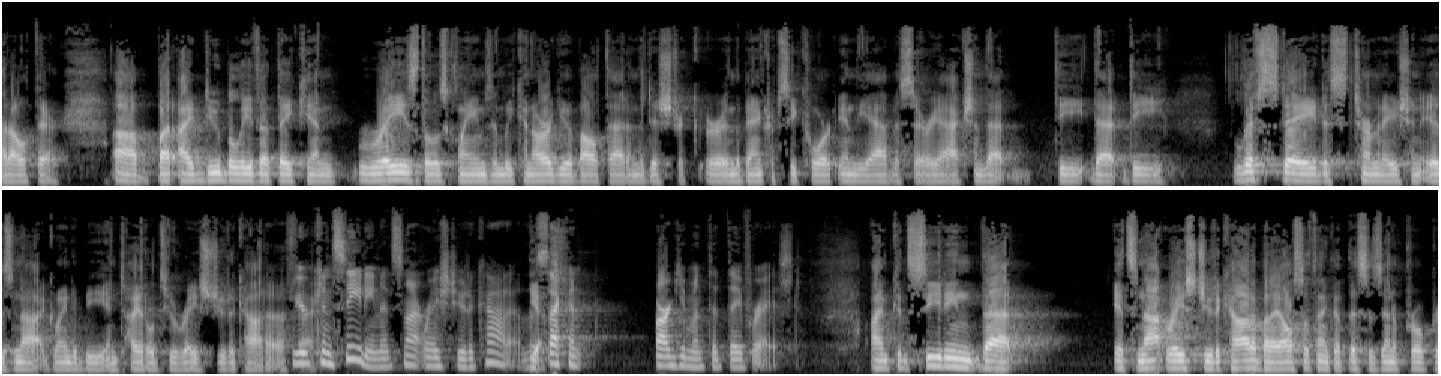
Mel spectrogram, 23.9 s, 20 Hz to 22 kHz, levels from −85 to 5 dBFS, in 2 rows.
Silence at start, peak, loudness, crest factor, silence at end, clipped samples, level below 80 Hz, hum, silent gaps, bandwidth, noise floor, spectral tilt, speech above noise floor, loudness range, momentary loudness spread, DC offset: 0 s; -4 dBFS; -19 LUFS; 14 dB; 0 s; under 0.1%; -56 dBFS; none; none; 15 kHz; -55 dBFS; -4.5 dB/octave; 37 dB; 6 LU; 11 LU; under 0.1%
